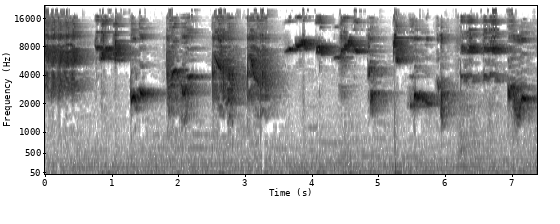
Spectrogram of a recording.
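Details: Orange-headed thrush keeps singing as it dives, alternating lower whistled notes with high buzzy trills and thin sustained whistles, the phrases coming rapidly one after another in an energetic, varied sequence.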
